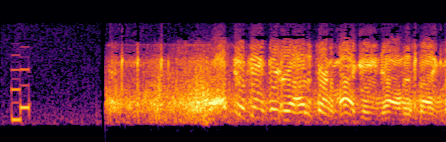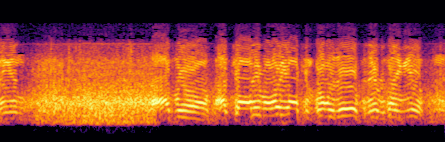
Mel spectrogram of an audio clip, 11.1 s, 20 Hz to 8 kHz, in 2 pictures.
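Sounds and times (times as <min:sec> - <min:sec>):
faint repeating tones: 0:00.0 - 0:01.2
static-like noise burst: 0:00.0 - 0:11.1
cell phone ringing through a radio transmission: 0:00.2 - 0:00.4
speech: 0:04.0 - 0:06.4.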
